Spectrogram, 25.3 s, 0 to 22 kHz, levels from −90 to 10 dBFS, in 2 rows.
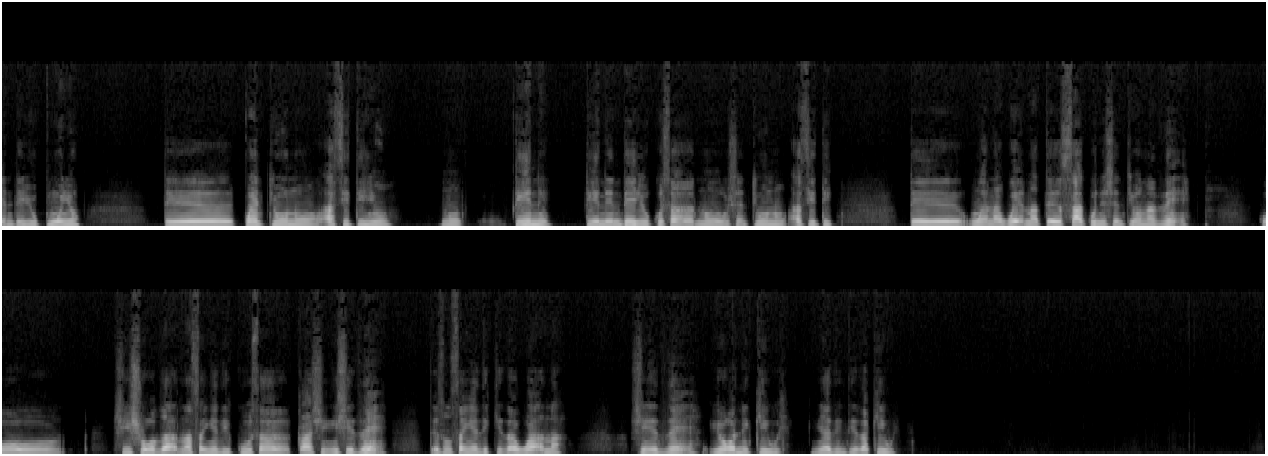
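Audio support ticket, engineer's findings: Clock drift between sender and receiver: whole clip. Sender clock runs roughly 4% fast, so the jitter buffer keeps filling. Steady, one-directional, with no silent gaps, which sets it apart from packet loss or network jitter.

Repeated timing corrections: 0.07 s to 24.79 s. Receiver trims short pieces to keep pace with the sender's 104% rate. Small edits at uneven spacing. All cuts, no repeats, unlike random concealment glitches.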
